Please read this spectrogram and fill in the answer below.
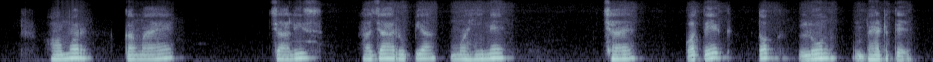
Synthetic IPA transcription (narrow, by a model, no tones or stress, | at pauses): həməɾ | kəmae | t͡ʃalis | ɦəd͡ʒaɾːupija | məɦine | t͡ʃʰɛ | kət̪ek | t̪əklun | bʱeʈʰt̪e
